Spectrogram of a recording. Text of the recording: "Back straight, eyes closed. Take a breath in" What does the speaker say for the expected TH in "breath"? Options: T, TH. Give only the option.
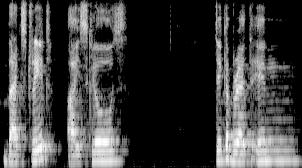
T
